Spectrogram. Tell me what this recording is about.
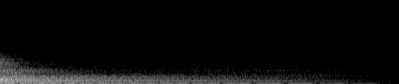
Lift Percussion 1
Metallic lift in Madrid. Rough samples
The specific character of the sound is described in the title itself.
